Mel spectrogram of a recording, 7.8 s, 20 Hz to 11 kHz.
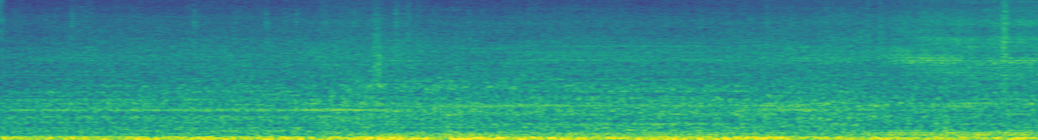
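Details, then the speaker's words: Classic car with 44,862 miles, driving at about 35 mph: steady low tyre and road rumble with the engine barely audible underneath; very quiet, smooth normal running. "it sounds like a kitten current yeah it does oh my god that thing is really quiet"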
